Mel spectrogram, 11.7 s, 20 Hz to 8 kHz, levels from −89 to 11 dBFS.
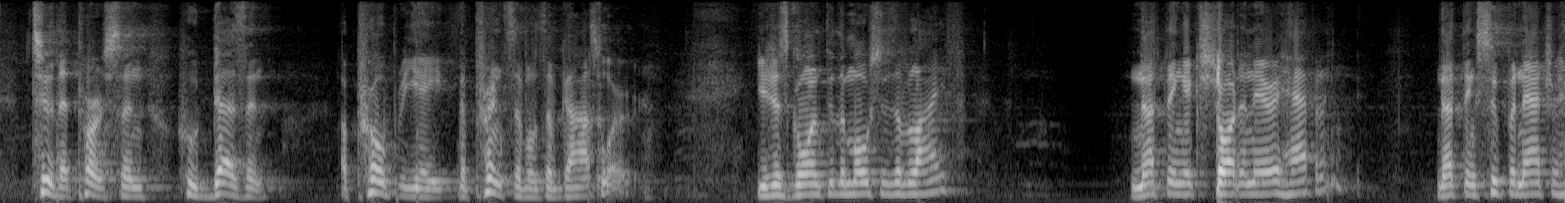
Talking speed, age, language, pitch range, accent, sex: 125 wpm, 30-49, English, 130-180 Hz, American, male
